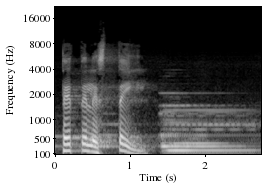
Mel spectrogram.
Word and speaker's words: tetelestai: Y la palabra consumado es, en el griego se pronuncia tetelestai.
